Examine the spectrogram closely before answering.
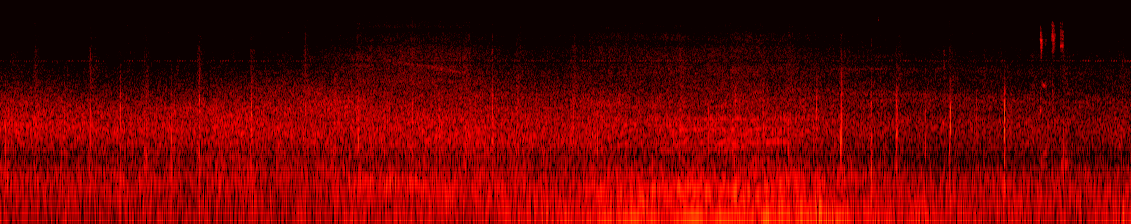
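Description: City traffic hums steadily in the distance outdoors.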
